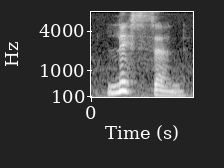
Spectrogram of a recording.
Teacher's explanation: if you were to play those two notes on the piano it would be listen High then low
